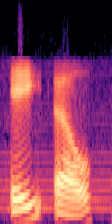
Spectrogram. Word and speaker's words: Alonsoa: The one that I can't seem to figure out is the Alanzona. – Yeah, why don't you spell it for us? – It's Alonsoa.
